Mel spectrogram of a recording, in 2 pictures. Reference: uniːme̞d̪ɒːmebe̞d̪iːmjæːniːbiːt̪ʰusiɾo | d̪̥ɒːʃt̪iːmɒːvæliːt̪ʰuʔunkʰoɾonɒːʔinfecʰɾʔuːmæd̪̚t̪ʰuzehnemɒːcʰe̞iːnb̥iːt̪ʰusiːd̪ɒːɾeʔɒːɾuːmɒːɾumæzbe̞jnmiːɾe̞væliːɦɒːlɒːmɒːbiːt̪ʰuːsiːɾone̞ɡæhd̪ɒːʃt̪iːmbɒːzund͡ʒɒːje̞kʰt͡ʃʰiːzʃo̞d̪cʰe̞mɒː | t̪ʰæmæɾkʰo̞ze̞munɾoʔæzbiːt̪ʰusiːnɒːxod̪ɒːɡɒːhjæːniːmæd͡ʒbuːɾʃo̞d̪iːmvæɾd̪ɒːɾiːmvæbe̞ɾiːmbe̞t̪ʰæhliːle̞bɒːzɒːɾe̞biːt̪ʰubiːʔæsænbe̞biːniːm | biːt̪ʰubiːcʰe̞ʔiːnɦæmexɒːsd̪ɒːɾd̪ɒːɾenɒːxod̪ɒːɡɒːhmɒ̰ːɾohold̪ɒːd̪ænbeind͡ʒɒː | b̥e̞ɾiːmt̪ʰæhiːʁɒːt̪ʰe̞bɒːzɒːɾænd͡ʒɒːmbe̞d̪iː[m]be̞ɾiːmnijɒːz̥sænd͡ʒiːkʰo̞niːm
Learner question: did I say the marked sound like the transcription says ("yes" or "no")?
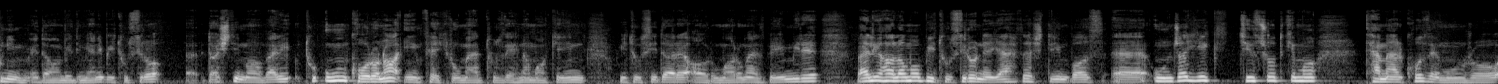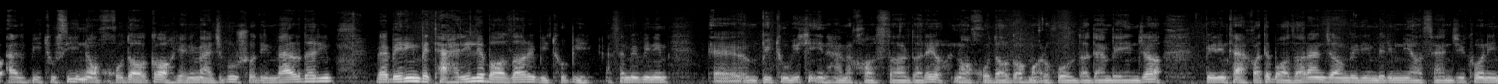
yes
